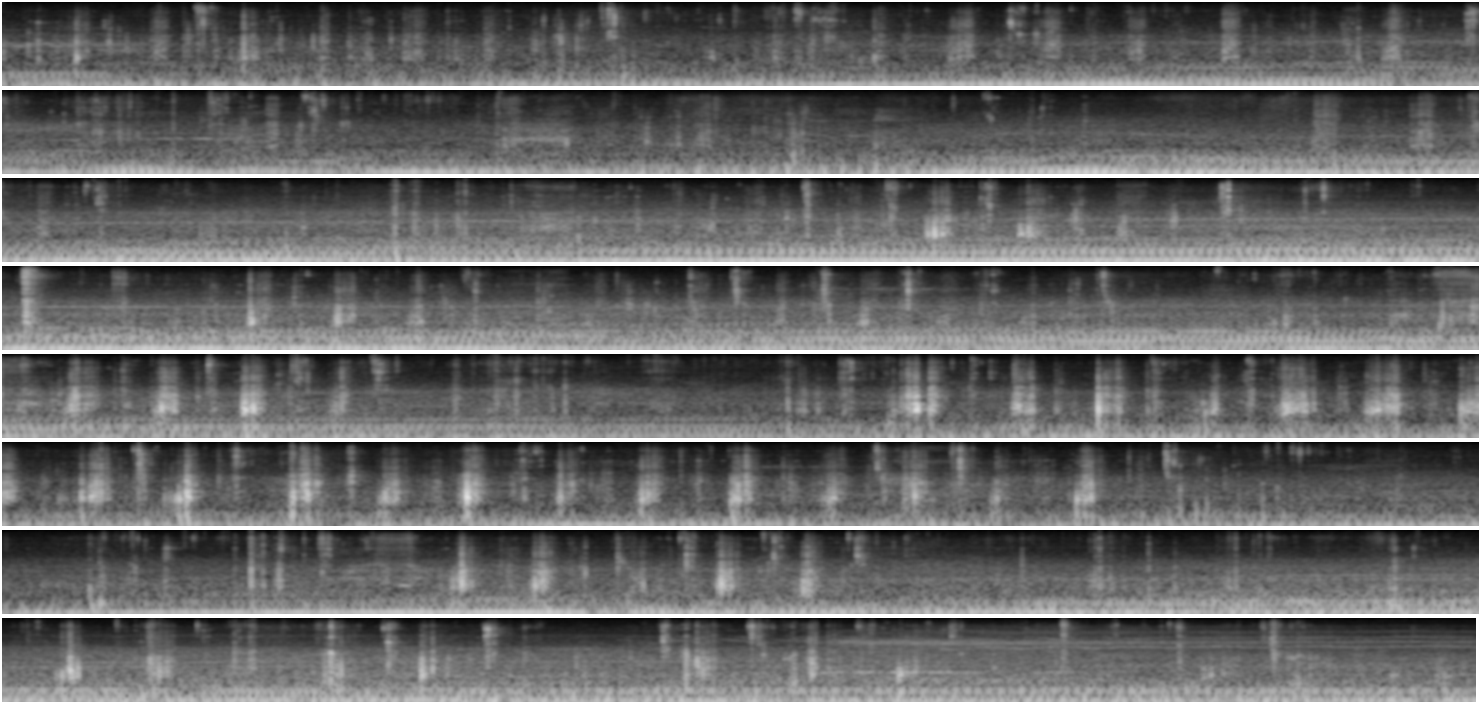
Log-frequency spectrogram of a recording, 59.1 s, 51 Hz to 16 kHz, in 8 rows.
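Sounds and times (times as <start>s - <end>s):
person chewing and crunching: 0.0s - 11.5s, 12.1s - 59.0s
wet mouth clicks: 22.2s - 22.4s.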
